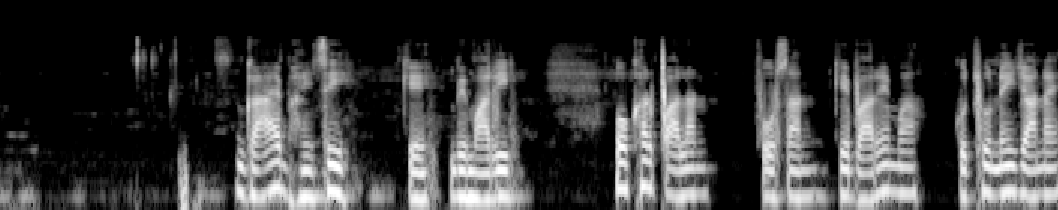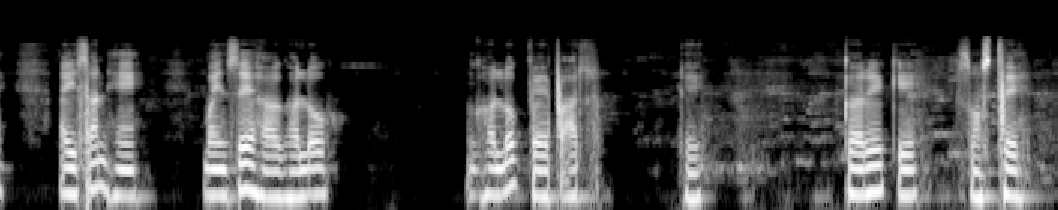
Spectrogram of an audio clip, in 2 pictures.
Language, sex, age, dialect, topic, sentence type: Chhattisgarhi, male, 31-35, Central, agriculture, statement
